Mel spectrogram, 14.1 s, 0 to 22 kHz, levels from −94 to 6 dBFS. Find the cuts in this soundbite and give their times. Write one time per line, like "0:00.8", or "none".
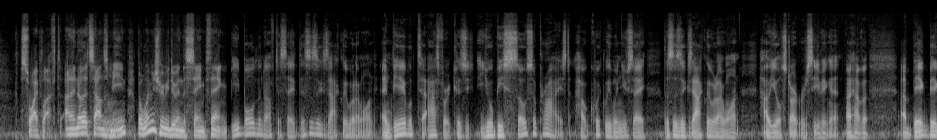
0:03.4
0:05.6
0:06.2
0:12.6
